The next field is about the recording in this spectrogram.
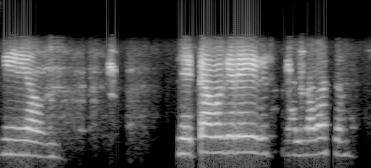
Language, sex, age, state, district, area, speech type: Marathi, female, 30-45, Maharashtra, Buldhana, rural, conversation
